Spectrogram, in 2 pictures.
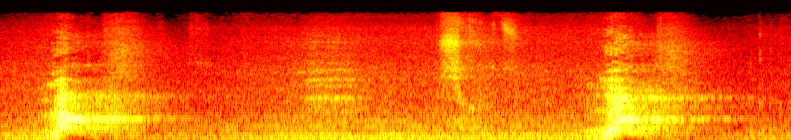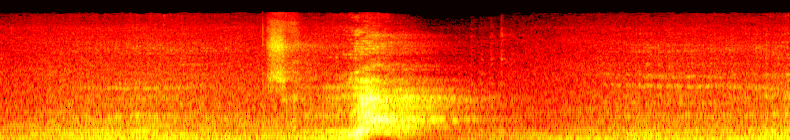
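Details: Brindle pit bull kept as a guard dog, barking in single loud, harsh barks, three of them spaced nearly three seconds apart, with faint talking and household hum in the background.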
